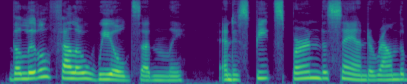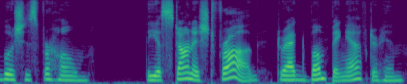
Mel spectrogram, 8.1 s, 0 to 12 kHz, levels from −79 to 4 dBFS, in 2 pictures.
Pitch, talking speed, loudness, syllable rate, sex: 200 Hz, 160 wpm, -18 LUFS, 5.3 syllables/s, female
